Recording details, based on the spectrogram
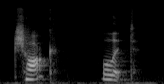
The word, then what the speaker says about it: chocolate: So even though it has like, I don't know, more than four syllables, it is actually only pronounced with two syllables, and that is chocolate.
